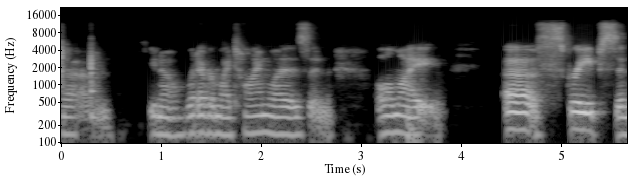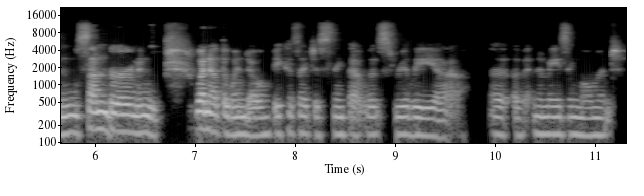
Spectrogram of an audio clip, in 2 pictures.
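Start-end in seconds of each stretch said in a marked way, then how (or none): none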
